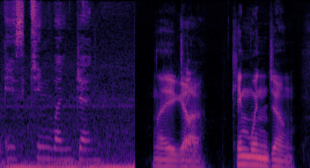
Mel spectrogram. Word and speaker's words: Qinwen Zheng: So we will now be pronouncing it like that. Qinwen Zheng.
